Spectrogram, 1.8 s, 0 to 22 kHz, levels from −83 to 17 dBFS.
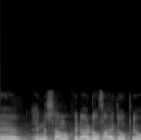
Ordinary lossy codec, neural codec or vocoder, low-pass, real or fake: none; none; none; real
